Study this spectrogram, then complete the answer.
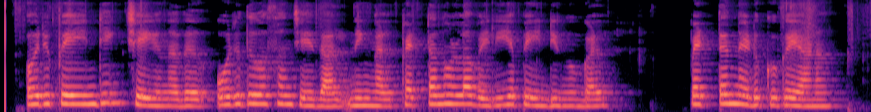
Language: Malayalam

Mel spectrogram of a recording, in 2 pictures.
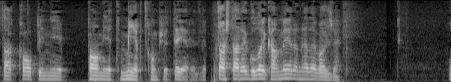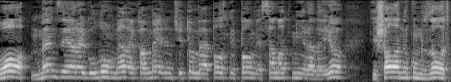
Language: Romanian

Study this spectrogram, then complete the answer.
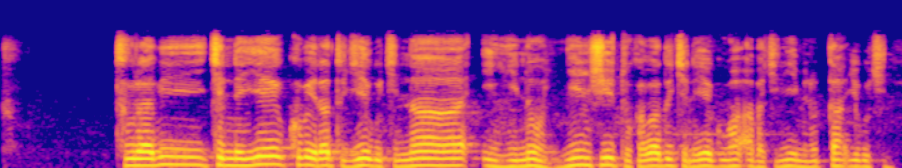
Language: Kinyarwanda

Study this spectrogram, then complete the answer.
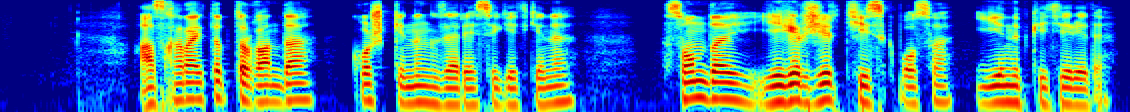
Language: Kazakh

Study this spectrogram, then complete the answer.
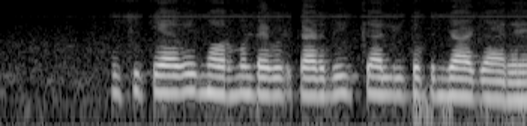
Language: Punjabi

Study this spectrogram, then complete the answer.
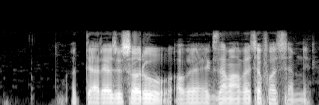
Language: Gujarati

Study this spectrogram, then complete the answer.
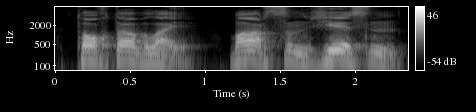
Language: Kazakh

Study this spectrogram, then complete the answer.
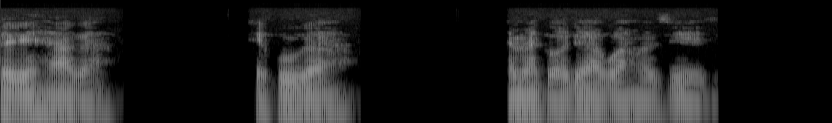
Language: Igbo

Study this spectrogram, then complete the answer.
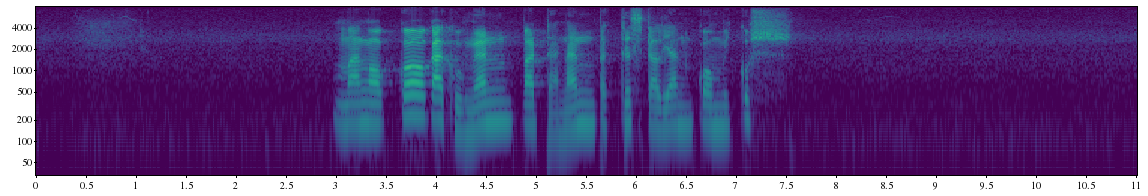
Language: Javanese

